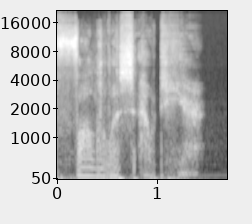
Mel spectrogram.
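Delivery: speaking quietly. The chief questions Shuka, no longer in her harsh whisper, keeping her voice down. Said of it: "her voice down".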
